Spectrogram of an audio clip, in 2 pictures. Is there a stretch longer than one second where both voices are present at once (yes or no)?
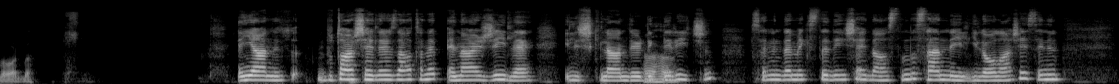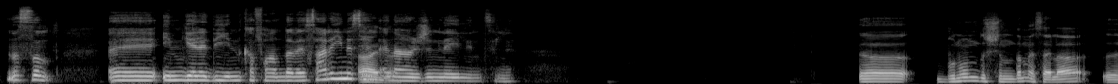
no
